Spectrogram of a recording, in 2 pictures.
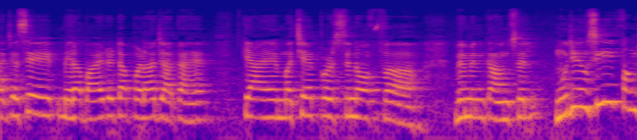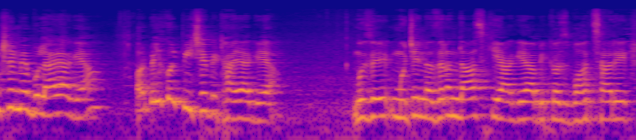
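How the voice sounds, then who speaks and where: Woman from maharashtra speaking on a stage mic, highish voice, repeats herself for emphasis, echoey hall. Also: slight background noise. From Maharashtra, India. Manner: mixes Hindi with English phrases, repeats lines for emphasis. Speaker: lawyer giving a speech at a function. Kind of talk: public speech.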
